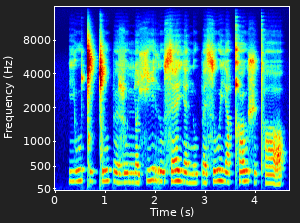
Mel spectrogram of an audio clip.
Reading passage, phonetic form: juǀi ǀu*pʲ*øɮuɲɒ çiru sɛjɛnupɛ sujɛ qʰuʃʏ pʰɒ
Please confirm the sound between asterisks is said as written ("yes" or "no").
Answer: no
